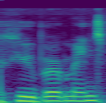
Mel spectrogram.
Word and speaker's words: Huberman: I did hear once actually on the Andrew Huberman's podcast. Huberman, am I pronouncing his name right?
